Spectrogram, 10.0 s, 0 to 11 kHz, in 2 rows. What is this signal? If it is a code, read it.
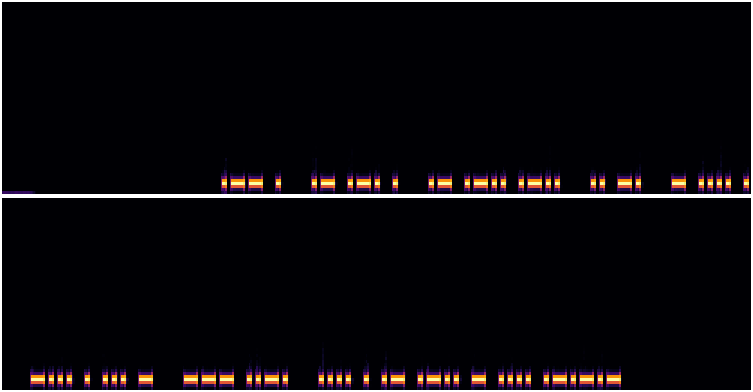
Morse code, heard as a keyed tone, about 40 wpm, 700 Hz. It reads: WE ARE ALL IN THE BEST OF HEALTH.
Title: Sentences from Top 1000 Words - Review Part 3 - 40wpm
